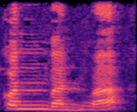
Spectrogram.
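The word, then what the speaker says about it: こんばんは: Berikutnya adalah konbanwa. Konbanwa. Ya, meskipun ditulisnya konbanwa, tetapi dibacanya atau diucapkannya konbanwa.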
